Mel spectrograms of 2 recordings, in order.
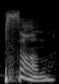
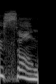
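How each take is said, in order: First: "psung" with the initial p pronounced; silent letter sounded. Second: Said in the usual way. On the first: Shown as a demonstration. Lecturer shows class what to avoid, "psung" with a sounded p. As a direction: put an audible p before the s in "psung". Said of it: "we don't say psung". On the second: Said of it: "so we say sung".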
